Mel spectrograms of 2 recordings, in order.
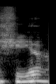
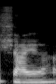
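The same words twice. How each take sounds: First: The vowel is reduced, sounding like 'sher'. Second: The vowel is full, sounding like 'shy-er'. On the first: This is how the local accent says it. "I say Shire" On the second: This is the technically correct, posher way. "I don't say Shire"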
